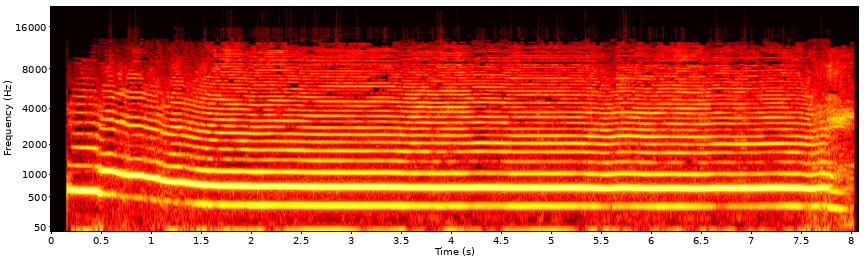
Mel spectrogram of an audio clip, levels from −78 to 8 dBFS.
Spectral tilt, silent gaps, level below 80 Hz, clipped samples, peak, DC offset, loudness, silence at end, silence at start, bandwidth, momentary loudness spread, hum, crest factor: -1 dB/octave; none; -40 dBFS; 0.2%; 0 dBFS; under 0.1%; -3 LUFS; 0.05 s; 0.15 s; 12.5 kHz; 1 LU; none; 4 dB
